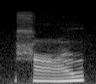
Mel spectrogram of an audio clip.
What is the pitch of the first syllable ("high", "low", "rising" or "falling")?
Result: low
